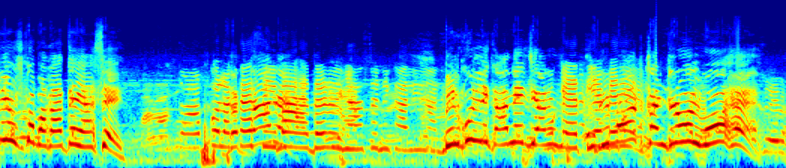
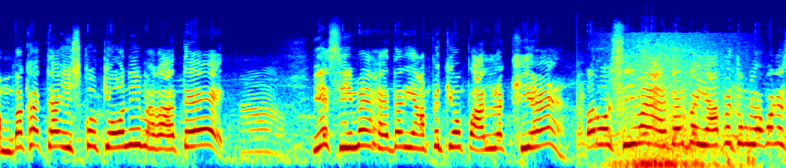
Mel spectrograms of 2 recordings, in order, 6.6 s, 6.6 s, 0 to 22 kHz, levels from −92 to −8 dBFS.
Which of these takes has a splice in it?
second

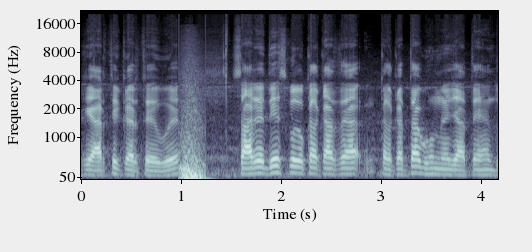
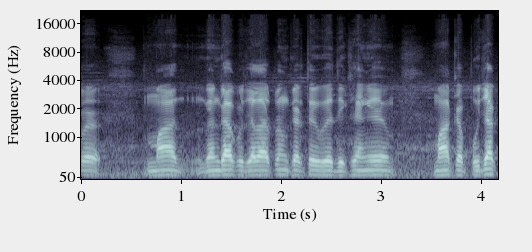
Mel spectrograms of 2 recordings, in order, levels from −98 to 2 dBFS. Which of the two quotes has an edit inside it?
first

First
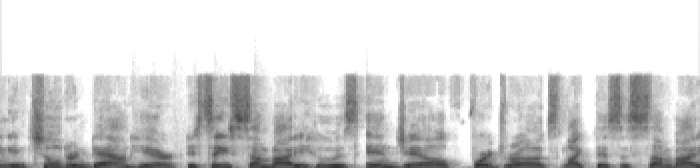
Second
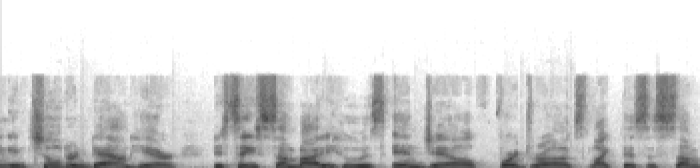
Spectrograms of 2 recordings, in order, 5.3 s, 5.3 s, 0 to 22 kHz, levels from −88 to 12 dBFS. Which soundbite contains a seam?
first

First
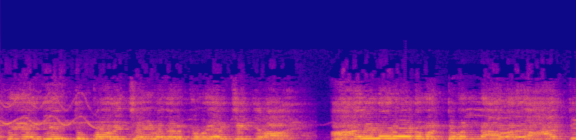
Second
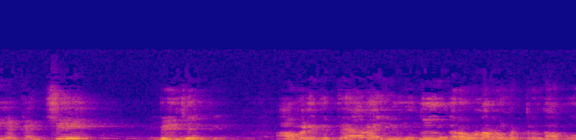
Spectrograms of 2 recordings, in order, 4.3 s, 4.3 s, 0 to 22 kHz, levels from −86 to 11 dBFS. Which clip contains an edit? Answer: first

